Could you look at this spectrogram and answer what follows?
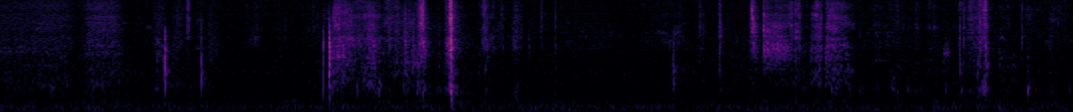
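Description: Pages and cover of a hardcover book turned by hand: two soft paper rustles, with small taps and clicks of paper and cover in between.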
